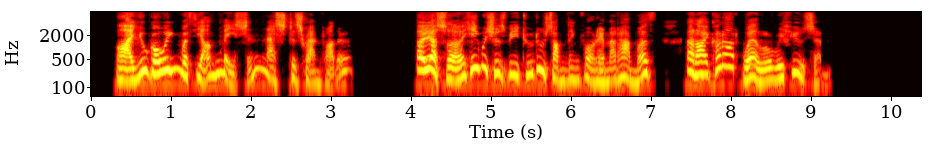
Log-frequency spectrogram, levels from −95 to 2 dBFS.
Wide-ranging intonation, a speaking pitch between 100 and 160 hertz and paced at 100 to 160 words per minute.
No: wide, 8.5 semitones; high, 205 Hz; average, 155 wpm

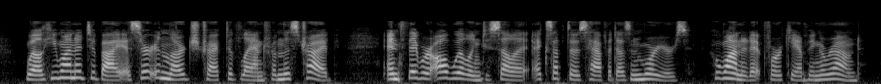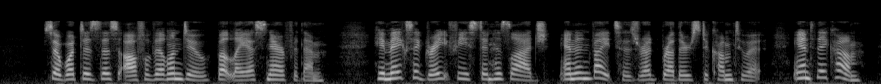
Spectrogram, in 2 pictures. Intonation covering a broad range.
No: average, 3.8 semitones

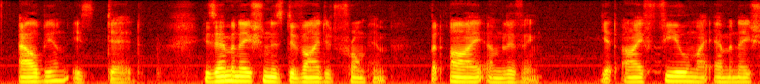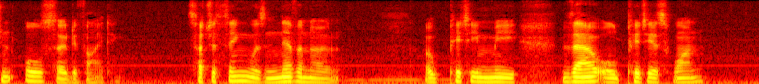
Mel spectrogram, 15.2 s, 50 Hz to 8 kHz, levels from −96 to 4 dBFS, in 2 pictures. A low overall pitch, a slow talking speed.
Yes: low, 110 Hz; slow, 125 wpm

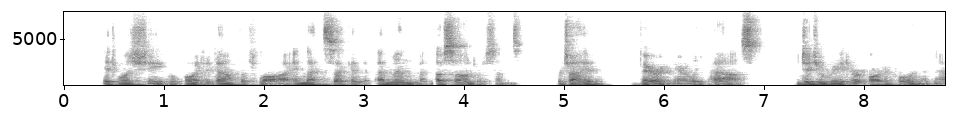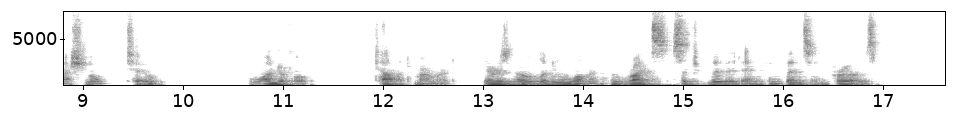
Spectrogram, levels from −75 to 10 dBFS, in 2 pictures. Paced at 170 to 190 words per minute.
No: average, 150 wpm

